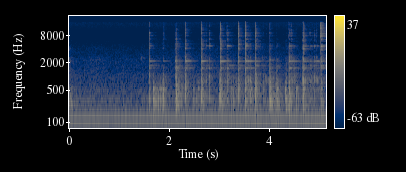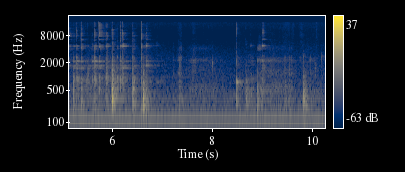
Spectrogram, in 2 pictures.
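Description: Utensils clinking and tapping against a glass mixing bowl as thick slime is stirred: a quick run of light clinks for about five seconds, then only a couple of faint ones near the end.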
